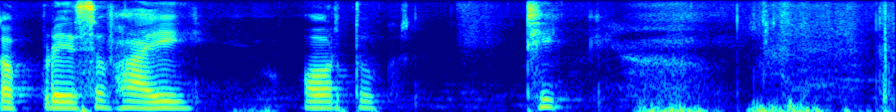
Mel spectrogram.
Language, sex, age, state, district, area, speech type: Punjabi, female, 60+, Punjab, Rupnagar, urban, spontaneous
